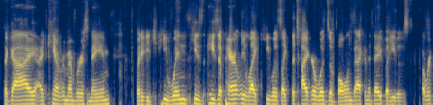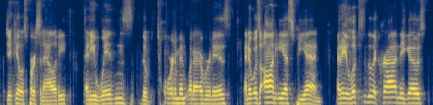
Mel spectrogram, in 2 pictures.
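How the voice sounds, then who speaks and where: A man's voice: medium pitch, fairly even intonation, fairly quick, rough recording. A man who does stand-up, co-hosting a casual comedy podcast, telling rambling anecdotes and laughing often. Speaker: podcast co-host, stand-up comic.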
